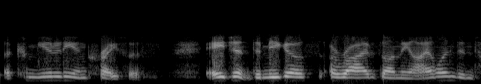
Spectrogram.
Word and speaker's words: Damigos: It's a playful romantic thriller set in contemporary Greece featuring Nick Damigos. Tell me if I'm saying that wrong, Tim. A gay Greek-American. – You're right.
